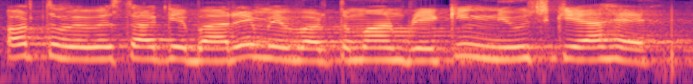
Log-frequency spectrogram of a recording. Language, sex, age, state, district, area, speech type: Hindi, female, 18-30, Rajasthan, Jodhpur, urban, read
